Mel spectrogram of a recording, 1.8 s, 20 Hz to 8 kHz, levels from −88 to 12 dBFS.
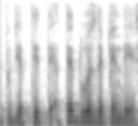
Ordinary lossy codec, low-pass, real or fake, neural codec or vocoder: none; 7.2 kHz; real; none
